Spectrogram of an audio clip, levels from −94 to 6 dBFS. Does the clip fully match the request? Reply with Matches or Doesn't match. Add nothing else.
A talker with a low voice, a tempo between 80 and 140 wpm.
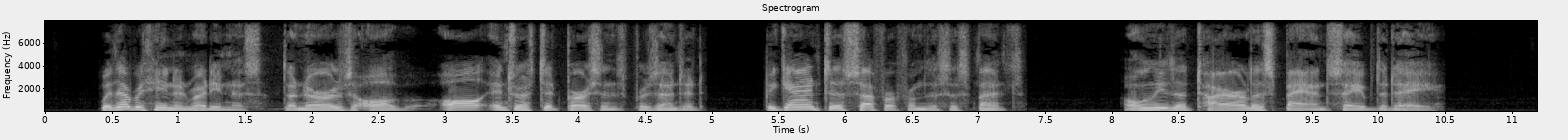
Matches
